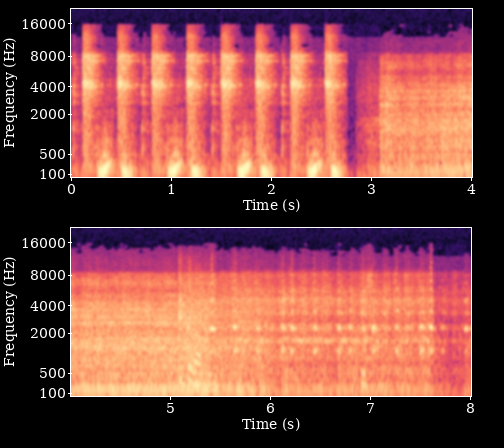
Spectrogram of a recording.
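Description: A rhythmic comic sound effect for about three seconds: sharp beats a little more than twice a second, with low sliding tones rising and falling between them. It cuts off suddenly and gives way to the steady running of an auto-rickshaw's small engine.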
